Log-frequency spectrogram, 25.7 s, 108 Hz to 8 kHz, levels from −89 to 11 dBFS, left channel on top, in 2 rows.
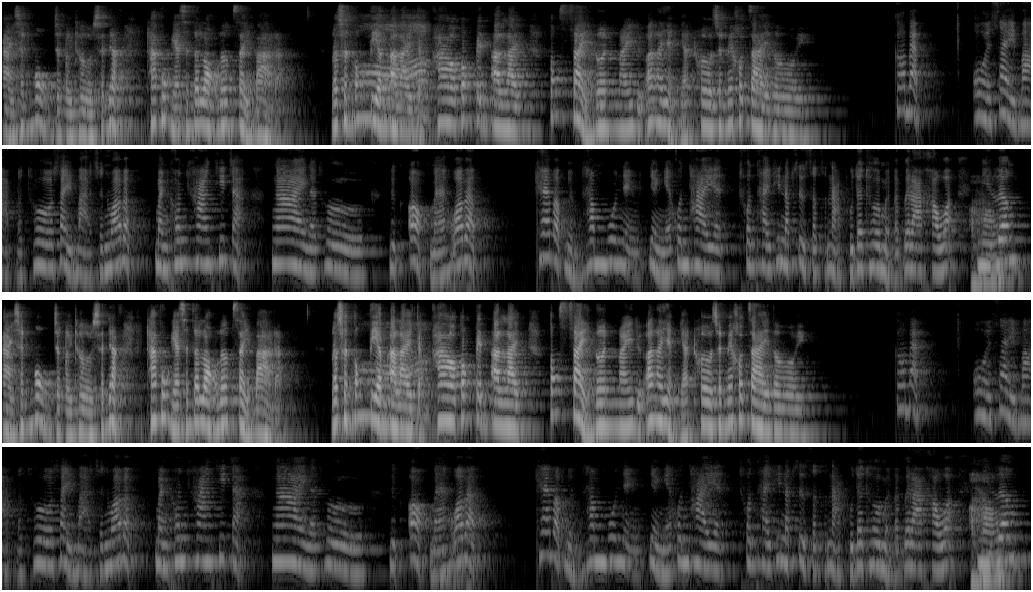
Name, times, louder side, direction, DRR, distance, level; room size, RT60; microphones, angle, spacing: voice 1, 0.0-3.5 4.1-10.0 25.0-25.4, right 4 dB, 65° right, 10 dB, 0.5 m, -32 dB
voice 2, 4.4-5.4 11.2-11.5 12.1-14.5 14.8-17.4 17.7-18.8 19.5-25.5, left 3 dB, 40° left, 9 dB, 0.4 m, -42 dB
12.5 x 4.3 x 2.6 m, 0.80 s
head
